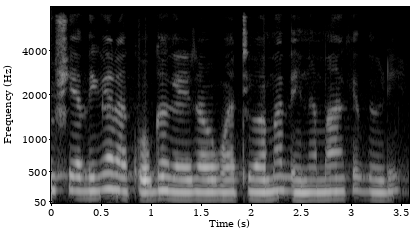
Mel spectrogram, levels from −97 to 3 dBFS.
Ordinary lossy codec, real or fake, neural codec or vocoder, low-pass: none; real; none; 7.2 kHz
